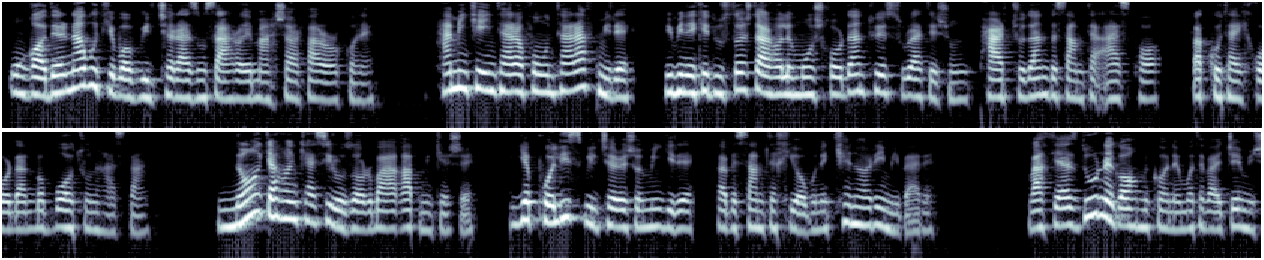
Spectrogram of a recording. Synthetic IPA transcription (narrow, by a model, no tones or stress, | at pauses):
ʔuːnɢɒːd̪e̞ɾnæbuːd̪̥̚cʰe̞bɒːvilt͡ʃʰe̞ɾæzuːnsæhɾɒːje̞mæhʃæɾfæɾɒːɾkʰo̞ne̞ | hæmincʰe̞iːnt̪ʰæɾæfount̪ʰæɾæfmiːɾe̞ | miːbiːnecʰe̞d̪uːst̪ɒːʃd̪æɾhɒːle̞moʃxo̞ɾd̪ænt̪ʰuːje̞suːɾæt̪ʰe̞ʃunpʰæɾd̪̥ʃʰo̞d̪ænbe̞sæmt̪ʰe̞̰ʔæsb̥hɒː | vækʰo̞t̪ʰæcʰxo̞ɾd̪ænbɒːbɒːt̪ʰunɦæst̪ænd̪ | nɒːɟæɦɒːncʰæsiːɾozɒːɾobeæɣæb̚miːcʰe̞ʃe̞̰ | je̞pʰo̞liːsvilt͡ʃʰe̞ɾeʃomiːɟiːɾevæbe̞sæmt̪ʰe̞xijɒːbuːnecʰe̞nɒːɾiːmiːbæ̰ɾe̞ | væχt̪ʰiːæzd̪uːɾne̞ɡɒːhmiːkʰo̞nemot̪ʰevæd͡ʒːe̞miːʃe̥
